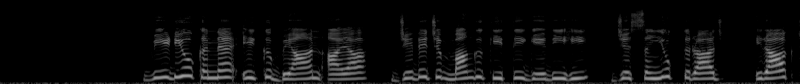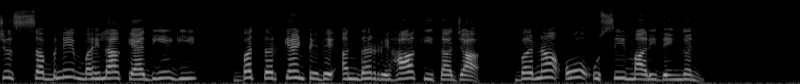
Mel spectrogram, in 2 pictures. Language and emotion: Dogri, neutral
